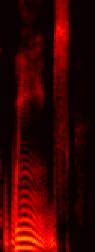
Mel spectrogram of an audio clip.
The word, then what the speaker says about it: Wemyss: And at the same time, he sent Major James Weems. It's spelled W-E-M-Y-S-S, but it's pronounced Weems.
